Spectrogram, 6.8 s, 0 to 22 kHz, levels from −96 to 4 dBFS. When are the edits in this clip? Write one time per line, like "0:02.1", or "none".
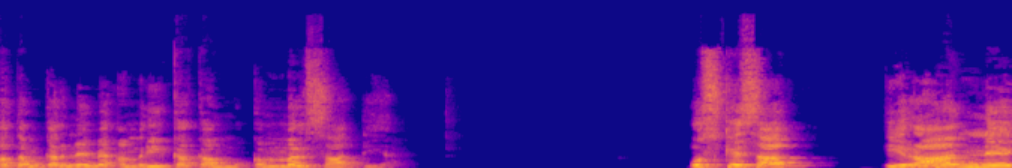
none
